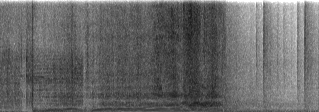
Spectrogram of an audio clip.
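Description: Off-road race truck's engine revving hard, its pitch rising and falling several times over about four seconds, with music behind it. The music's deep bass drops out while the engine is heard and comes back near the end.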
